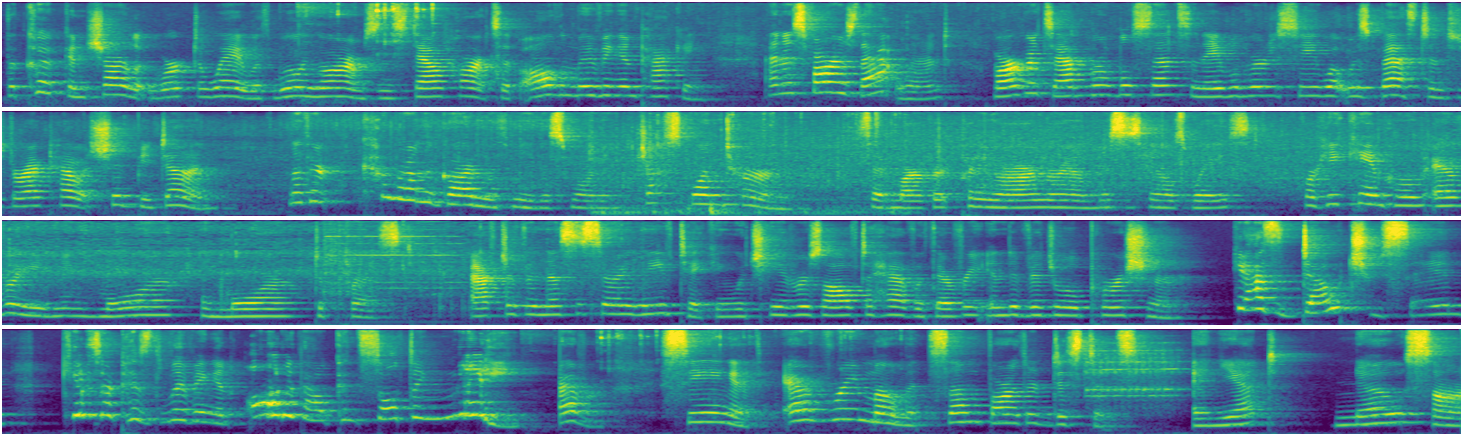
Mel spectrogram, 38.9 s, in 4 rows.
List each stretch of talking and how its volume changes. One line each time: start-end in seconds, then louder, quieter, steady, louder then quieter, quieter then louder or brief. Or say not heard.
0.0-38.8 steady.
